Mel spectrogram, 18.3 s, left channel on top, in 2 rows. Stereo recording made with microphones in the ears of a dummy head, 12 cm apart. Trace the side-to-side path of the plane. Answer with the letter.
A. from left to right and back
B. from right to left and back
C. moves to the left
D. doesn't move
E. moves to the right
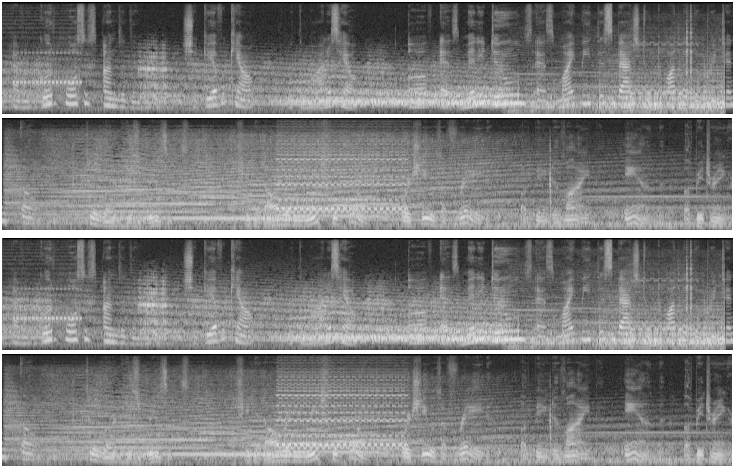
C.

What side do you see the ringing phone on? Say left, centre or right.
centre.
